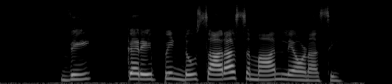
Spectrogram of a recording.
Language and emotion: Punjabi, neutral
